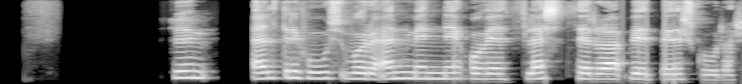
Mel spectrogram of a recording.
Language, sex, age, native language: Icelandic, female, 50-59, Icelandic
